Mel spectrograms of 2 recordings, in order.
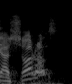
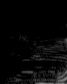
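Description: First: Said in the usual way. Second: Whisper. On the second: Shown as a demonstration. Repeats the word in a whisper.

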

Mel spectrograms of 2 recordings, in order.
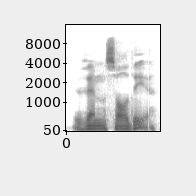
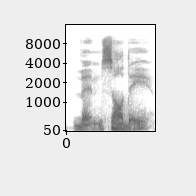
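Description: First: Slow, hushed and frightened; trembling fear. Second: The condor mimics it back, softer; mocking echo. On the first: Acted. Jonathan asking the hidden voice who spoke, slowly and scared. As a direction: ask it as if scared of the answer. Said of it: "med darrande läppar frågade han". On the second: The condor mimicking Jonathan's frightened question, soft and mocking. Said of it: "härmade rösten".

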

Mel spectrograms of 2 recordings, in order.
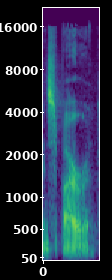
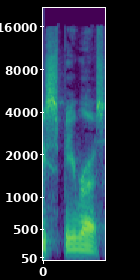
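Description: First: Spiros said SPY-ros; own pronunciation. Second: Spiros said SPEE-ros; likely correct pronunciation. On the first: Podcaster keeping his own reading of a donor's name, Spiros as SPY-ros. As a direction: say Spiros with an "eye" vowel. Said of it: "I'm just saying Spiros". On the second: Podcaster correcting himself on a donor's name, Spiros as SPEE-ros. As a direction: say Spiros with a long "ee". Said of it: "it's probably Spiros". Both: Shown as a demonstration.

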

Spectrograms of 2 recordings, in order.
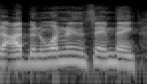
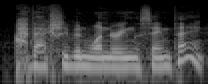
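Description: First: Said in the usual way. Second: Soft confession. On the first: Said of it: "when she said". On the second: Retold or imitated. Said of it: "she looked at me and said".

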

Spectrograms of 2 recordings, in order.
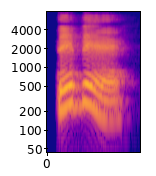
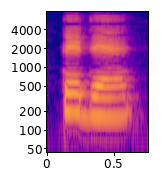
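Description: First: "Tede" called out louder, sharp fall; mother shouting "Tede" at her son on the call; shouting his name. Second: Said in the usual way. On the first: A narrator's reading. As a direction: snap "Tede" at him to cut him off. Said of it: "proč na něj křičím".

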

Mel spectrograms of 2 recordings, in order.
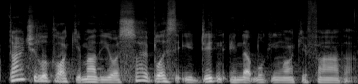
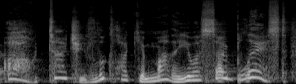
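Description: First: Said in the usual way. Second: High, soft gushing coo; gushing admirer. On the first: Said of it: "finish that sentence, fella". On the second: Retold or imitated. Admirer telling preacher's daughter she looks like mother, gushing. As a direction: coo over someone's daughter, higher and softer. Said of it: "they see our, uh, one of our daughters and they go".

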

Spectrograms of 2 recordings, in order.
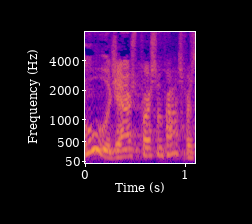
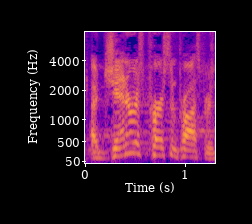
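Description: First: Mock greedy reading. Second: Said in the usual way. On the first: Preacher mocks reading the verse for riches, greedy and sly. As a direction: read "a generous person prospers" like someone hoping to get rich. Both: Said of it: "you can take this and say".

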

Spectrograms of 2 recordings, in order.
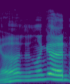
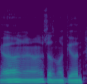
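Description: First: High, drawn-out comic worry; louder, slow mock dismay; mock alarm. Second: Low, soft aside to himself; quietly uneasy, sinking in pitch; muttered misgiving. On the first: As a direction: stretch it out in a rising wail. Mounting alarm, retold. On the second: Retold or imitated. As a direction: say it under your breath. Muttered worry at first bad sign.

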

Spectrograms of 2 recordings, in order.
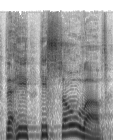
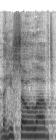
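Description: First: "so" drawn out slowly and leaned on; stress on so. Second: Said in the usual way. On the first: Shown as a demonstration. Preacher stressing God's love to the church, slow emphatic "so". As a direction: lean hard on "so", stretching it out. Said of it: "This is emphatic". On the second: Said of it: "Does y'all's Bible say that?".

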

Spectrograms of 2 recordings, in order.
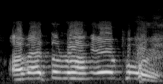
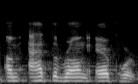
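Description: First: High, loud frantic shout to the crowd; panicked yell. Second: Said in the usual way. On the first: Retold or imitated. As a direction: bellow it so everyone clears the way. Yelling from top of escalator.

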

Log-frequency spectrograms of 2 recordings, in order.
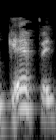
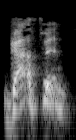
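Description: First: Said in the usual way. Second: "gafen" as GAH-fen, higher pitched; pausal vowel form. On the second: Shown as a demonstration. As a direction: open AH in the first syllable of "gafen". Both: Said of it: "so gefen should become".

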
